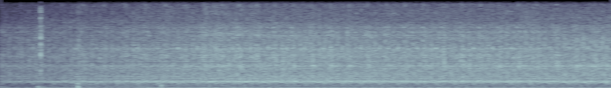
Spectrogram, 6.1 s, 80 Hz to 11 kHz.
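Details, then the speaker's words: 2006 Dodge Magnum after replacing rear differential bushings with Prothane, shifting into drive and reverse at idle; steady rumble, only a faint soft thud on engagement, no clunk; everything tight. "this rear end and axles and everything they just make a lot of noise drive reverse huh everything's tight"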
